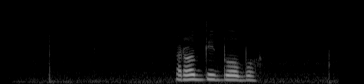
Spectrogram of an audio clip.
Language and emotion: Russian, neutral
